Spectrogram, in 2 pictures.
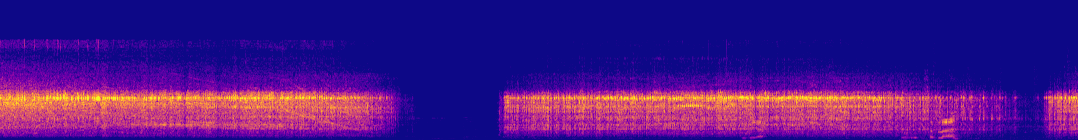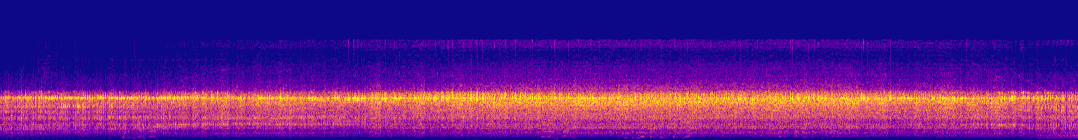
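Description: Electric angle grinder running free, its motor speed set through a triac dimmer, so the pitch rises and falls as the dimmer knob is turned. It falls almost silent for about a second and a half near six seconds, then comes back abruptly. It dips again briefly around the middle.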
